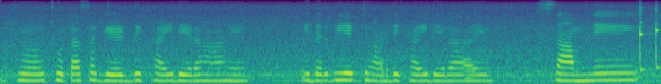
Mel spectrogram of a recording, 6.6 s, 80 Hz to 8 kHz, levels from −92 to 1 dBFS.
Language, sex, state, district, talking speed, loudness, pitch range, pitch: Hindi, male, Madhya Pradesh, Dhar, 145 wpm, -17 LUFS, 210-225 Hz, 215 Hz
